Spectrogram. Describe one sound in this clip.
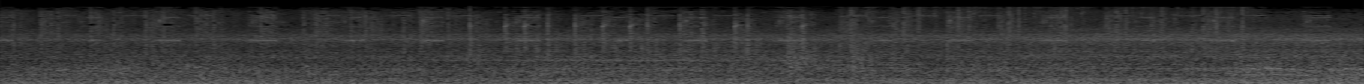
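Footsteps thud on wooden and metal stairs.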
